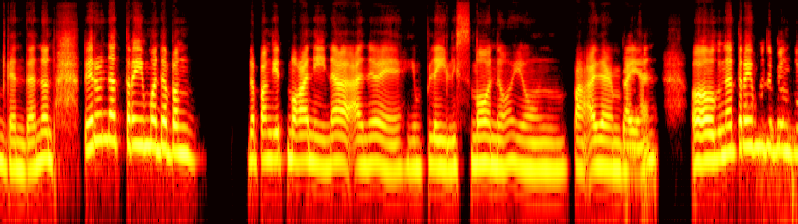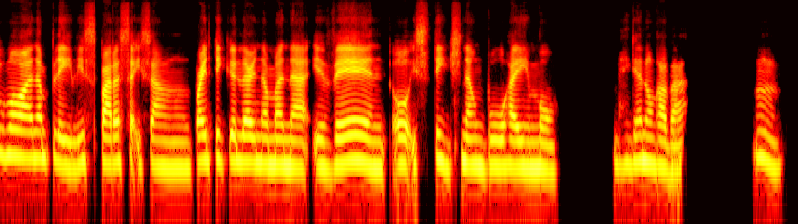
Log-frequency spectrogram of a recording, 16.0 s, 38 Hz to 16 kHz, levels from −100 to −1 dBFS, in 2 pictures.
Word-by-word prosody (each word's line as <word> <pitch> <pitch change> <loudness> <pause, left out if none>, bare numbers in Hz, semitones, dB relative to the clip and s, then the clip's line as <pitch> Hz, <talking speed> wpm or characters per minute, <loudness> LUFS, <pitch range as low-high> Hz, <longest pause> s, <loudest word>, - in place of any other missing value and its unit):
ganda 175 -2 -2
nun. 225 -1 +1 0.2
Pero 310 +6 +3
na-try 330 -3 +4
mo 315 -1 +4
na 300 - +6
bang 260 -5 +1 0.5
nabanggit 220 +1 -1
mo 215 - +4
kanina 205 -1 +2
ano 185 +2 -1
eh 170 -3 -2
'yung 175 0 -8
playlist 180 -1 -4
mo 200 +1 +2
'no 185 0 -4
'yung 170 -2 -6
pang 175 -1 -1
alarm 175 -2 0
ba 160 - +1
yan? 155 +8 -3 0.4
Oo 215 +2 +7
na-try 275 +5 +4
mo 310 0 0
na 295 - -2
bang 280 -1 0
gumawa 245 -2 +2
ng 225 - -6
playlist 190 -2 -3
para 200 0 +3
sa - - -4
isang 175 -1 -5
particular 205 0 +2
naman 190 -1 -1
na 175 -1 +2
event 190 0 +2
o 195 0 0
stage 210 -2 -5
ng 185 -1 -1
buhay 180 0 -1
mo, 165 -3 -4 0.6
may 185 - -11
ganun 200 -2 -2
ka 180 - +1
ba? 155 -1 -4 0.7
Hmm. 200 -8 -7
195 Hz, 175 wpm, -23 LUFS, 175-220 Hz, 0.7 s, Oo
